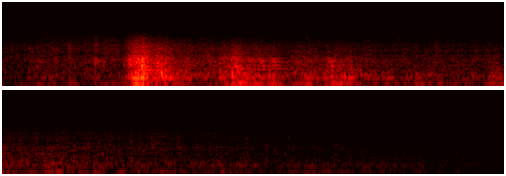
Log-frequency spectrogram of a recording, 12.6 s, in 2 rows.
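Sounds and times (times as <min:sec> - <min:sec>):
thunder: 0:00.3 - 0:08.4.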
